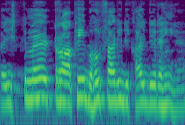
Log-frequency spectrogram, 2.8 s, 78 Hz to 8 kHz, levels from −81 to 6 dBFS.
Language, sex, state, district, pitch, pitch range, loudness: Hindi, male, Bihar, Darbhanga, 180 Hz, 170-200 Hz, -17 LUFS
